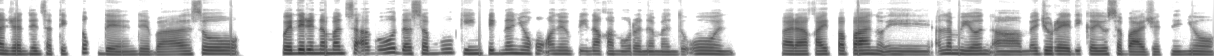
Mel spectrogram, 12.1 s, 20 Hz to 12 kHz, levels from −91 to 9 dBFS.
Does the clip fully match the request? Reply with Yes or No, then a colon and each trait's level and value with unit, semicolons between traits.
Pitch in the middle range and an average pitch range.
Yes: medium, 175 Hz; average, 3.0 semitones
